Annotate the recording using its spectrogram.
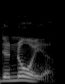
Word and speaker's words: dianoia: That's how it's said, dianoia.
